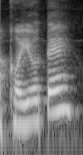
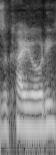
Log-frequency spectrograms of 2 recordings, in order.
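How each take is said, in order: First: Coyote said the Spanish way, ko-YO-te. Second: Said in the usual way. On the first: Shown as a demonstration. Teacher reading to children gives the Spanish coyote. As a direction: say coyote as in Spanish, three clear syllables ending in e. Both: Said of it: "which is a coyote here".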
